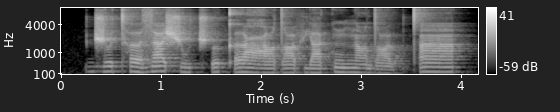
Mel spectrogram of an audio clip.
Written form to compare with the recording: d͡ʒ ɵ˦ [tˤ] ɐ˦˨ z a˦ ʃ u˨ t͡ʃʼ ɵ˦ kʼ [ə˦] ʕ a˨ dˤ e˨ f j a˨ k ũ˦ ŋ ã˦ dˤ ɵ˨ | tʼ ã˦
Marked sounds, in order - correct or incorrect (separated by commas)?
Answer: incorrect, incorrect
